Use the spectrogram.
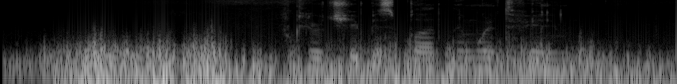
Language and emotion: Russian, neutral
